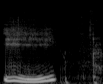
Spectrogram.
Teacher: And so we're really blending these pitches so that, practically speaking, if I say E, I've actually made the mouth resonator very small by pushing my tongue forward and lifting the back of it, E.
